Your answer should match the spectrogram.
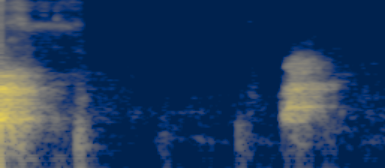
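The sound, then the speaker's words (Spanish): Dogs bark at a person passing by: a sharp bark, a tiny yip, then a second bark about two seconds later, with silence in between and no talking. “Bueno, y va a pasar una persona alerta de perros.”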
